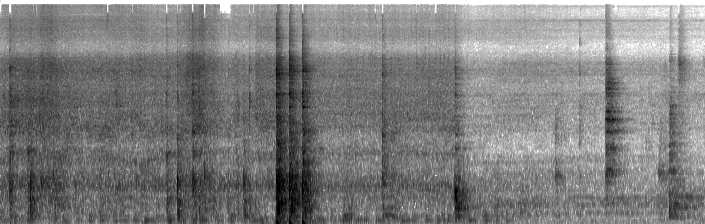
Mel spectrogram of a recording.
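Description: A spoon scrapes and clanks around a pot of mutton curry in several separate strokes, with a low sizzle of cooking underneath.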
